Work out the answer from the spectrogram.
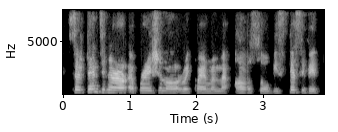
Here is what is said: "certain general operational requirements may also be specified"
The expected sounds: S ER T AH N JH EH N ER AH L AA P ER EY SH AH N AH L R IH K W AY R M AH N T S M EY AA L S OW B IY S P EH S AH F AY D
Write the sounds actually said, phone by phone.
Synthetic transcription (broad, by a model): S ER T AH N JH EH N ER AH L AA P ER EY SH AH N AH L R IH K W AY R M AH N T M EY AA L S OW B IY S P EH S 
